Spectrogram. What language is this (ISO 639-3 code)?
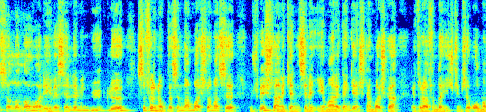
tur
